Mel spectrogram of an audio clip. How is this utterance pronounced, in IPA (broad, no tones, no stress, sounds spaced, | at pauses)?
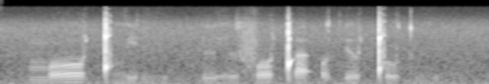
m oː ǃ o̤ j ɾ i̤ | lʲ e̤ l f o ǃ ɐ ʔ o t ɾʲ u ǃ u tʷ i̤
